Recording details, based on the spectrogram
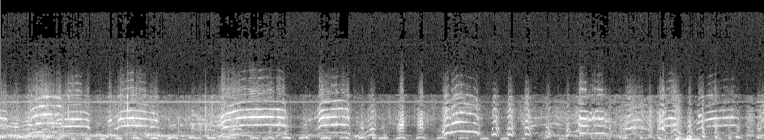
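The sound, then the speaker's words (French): A hyena howling and cackling: a string of loud, rising whooping calls mixed with rapid, high-pitched giggling bursts, repeating throughout with no talking. “Eh bien, c'est tout simplement le son d'un hyène qui hurle et qui ricane.”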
